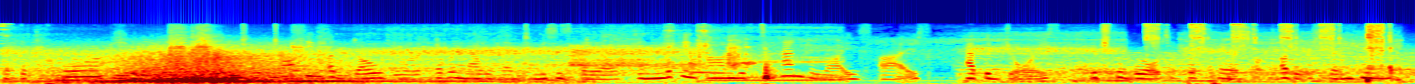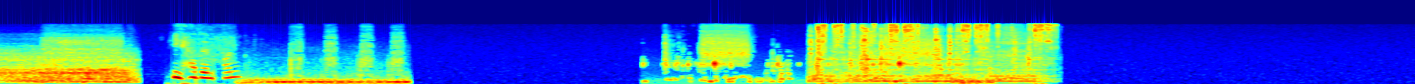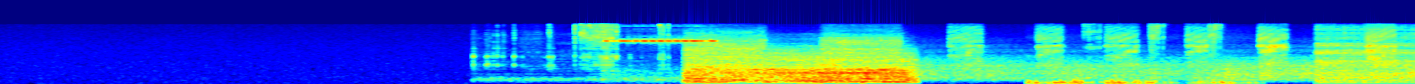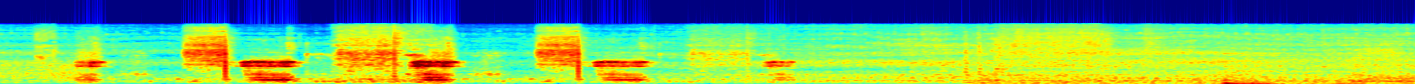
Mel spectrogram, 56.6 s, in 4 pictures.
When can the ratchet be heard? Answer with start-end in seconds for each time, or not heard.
5.7-7.3, 11.4-14.1, 22.2-24.8, 33.0-35.0, 38.5-40.8, 51.5-54.1.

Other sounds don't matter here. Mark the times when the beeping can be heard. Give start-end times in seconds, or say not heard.
34.3-35.5.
